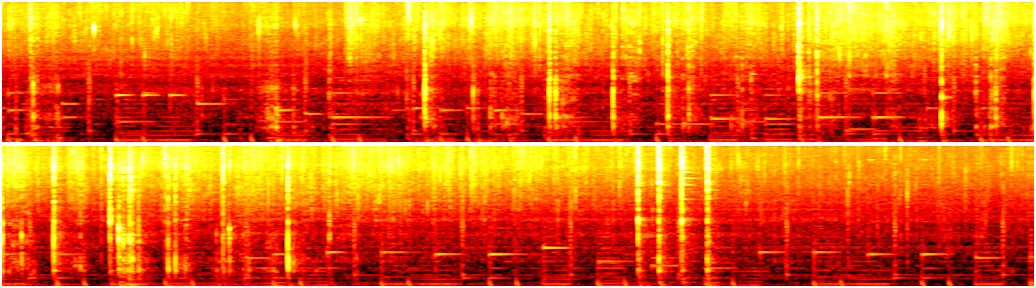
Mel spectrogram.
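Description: Sausage slices and garlic frying in oil in a stainless steel pot with a quiet sizzle, while a metal utensil scrapes and knocks against the pot many times as they are stirred. A light melodic tune with a bass line plays underneath.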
